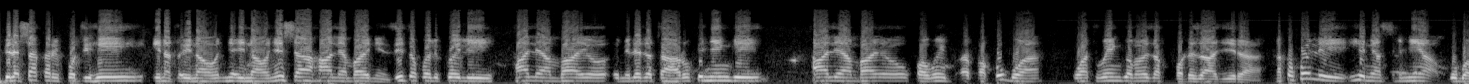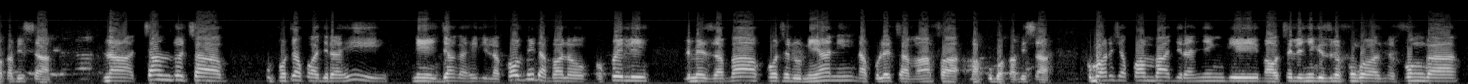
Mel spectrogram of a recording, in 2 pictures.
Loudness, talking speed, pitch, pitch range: -18 LUFS, 130 wpm, 160 Hz, 150-175 Hz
